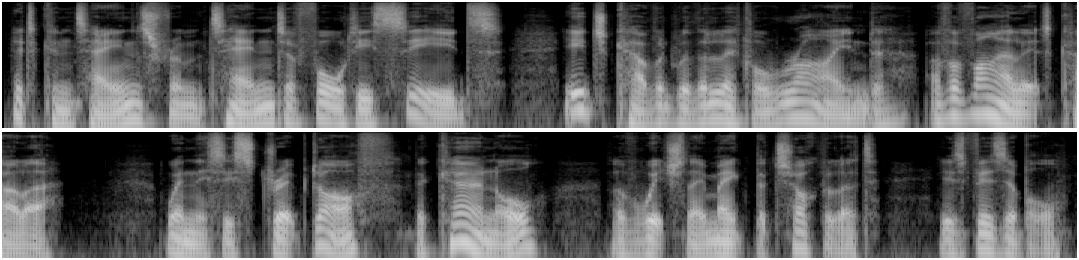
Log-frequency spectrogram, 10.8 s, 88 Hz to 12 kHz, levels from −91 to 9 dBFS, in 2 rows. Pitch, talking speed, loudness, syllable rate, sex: 95 Hz, 180 wpm, -19 LUFS, 5.0 syllables/s, male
